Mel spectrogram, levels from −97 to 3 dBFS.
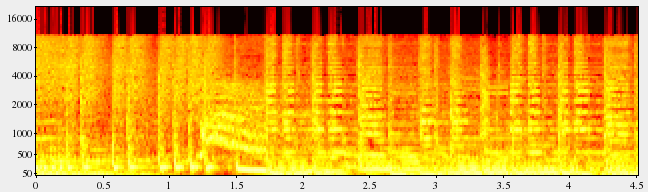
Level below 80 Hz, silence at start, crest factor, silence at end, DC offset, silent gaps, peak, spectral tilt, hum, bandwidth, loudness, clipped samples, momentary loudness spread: -16 dBFS; 0 s; 8 dB; 0 s; under 0.1%; none; 0 dBFS; -3.5 dB/octave; none; 11 kHz; -9 LUFS; 0.3%; 2 LU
